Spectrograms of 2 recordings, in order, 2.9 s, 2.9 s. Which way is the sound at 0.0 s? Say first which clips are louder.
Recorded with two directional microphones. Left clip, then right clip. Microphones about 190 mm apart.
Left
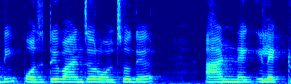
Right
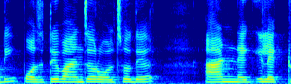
Right 5 dB; 15° right (ahead or behind).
